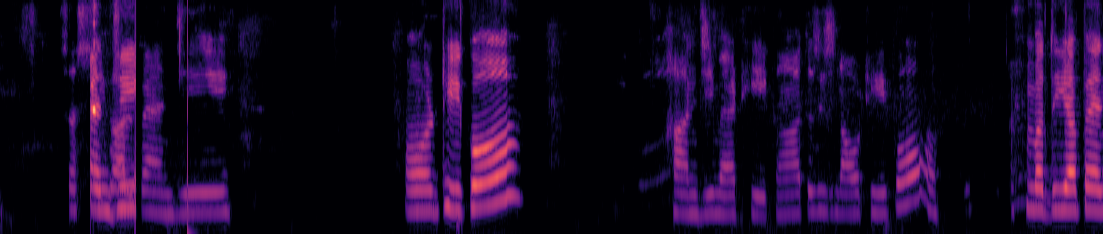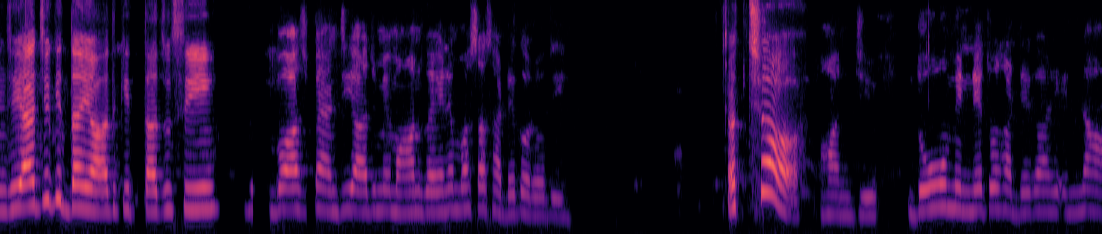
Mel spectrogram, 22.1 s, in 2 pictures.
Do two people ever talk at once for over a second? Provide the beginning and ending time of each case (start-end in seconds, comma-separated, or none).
none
